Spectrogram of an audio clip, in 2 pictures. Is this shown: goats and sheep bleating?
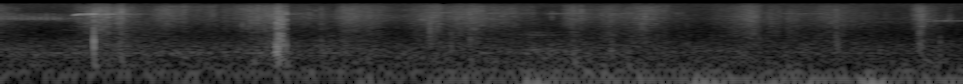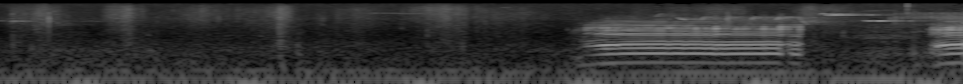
yes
